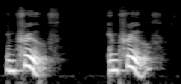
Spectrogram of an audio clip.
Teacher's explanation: And improve has emphasis on the second syllable.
